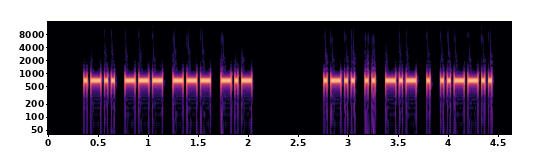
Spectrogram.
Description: Morse code, heard as a keyed tone, about 36 wpm, 700 Hz. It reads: LOOK LIKE?
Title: 3x Word-Spacing - Sentences from Top 100 Words - 35wpm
